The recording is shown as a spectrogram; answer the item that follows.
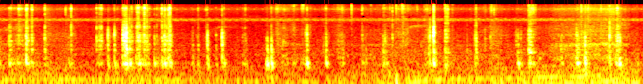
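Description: Flat-head screwdriver working a hose clamp on the alternator's air duct: light, irregular clicks and scrapes of metal on metal.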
